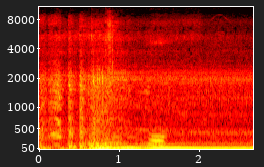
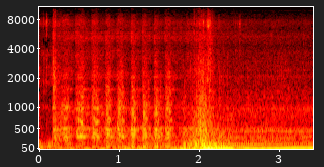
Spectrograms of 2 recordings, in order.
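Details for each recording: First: 2000 Holden Astra, 1.8 L 18XE, warm: brief crank then catches almost at once into steady, even idle; long cranking occurs only on first morning start, a sensor suspected. Normal warm restart. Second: 2000 Holden Astra, 1.8 L 18XE engine, fuel pressure holding 50 psi: starter cranks about two seconds before catching, then rough sluggish idle; long-cranking hard start, cylinder 3 misfire being checked.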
